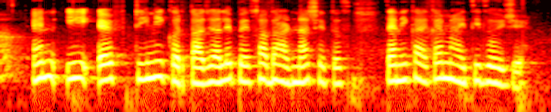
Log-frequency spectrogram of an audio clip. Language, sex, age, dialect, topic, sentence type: Marathi, female, 25-30, Northern Konkan, banking, statement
